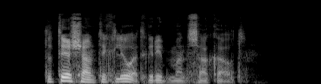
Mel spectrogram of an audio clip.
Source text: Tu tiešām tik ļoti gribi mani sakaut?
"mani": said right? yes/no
yes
